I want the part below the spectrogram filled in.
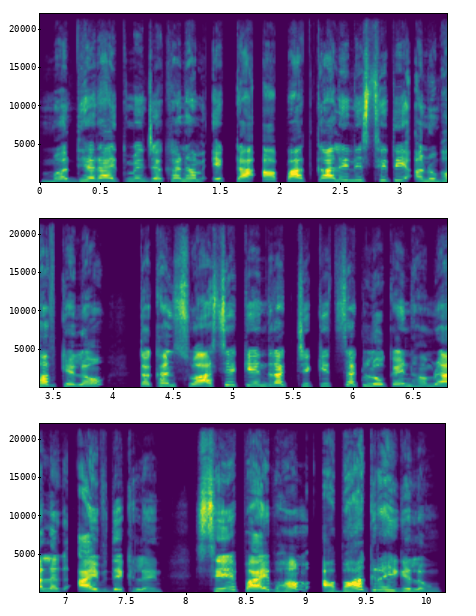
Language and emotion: Maithili, surprised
